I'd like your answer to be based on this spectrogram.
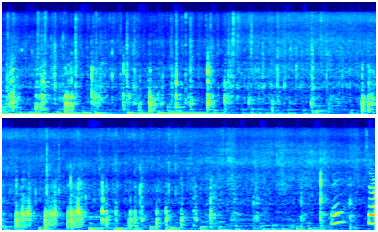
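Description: Rice frying in a pan over medium heat while being stirred, with a continuous loud sizzle broken by frequent rhythmic scrapes and knocks of the utensil, close and with no talk.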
